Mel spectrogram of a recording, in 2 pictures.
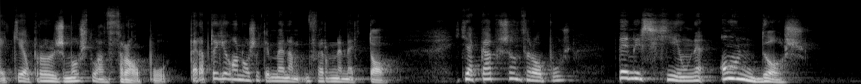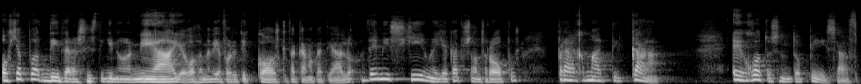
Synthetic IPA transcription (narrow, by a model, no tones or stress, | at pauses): ceo̞pɾo̞ːɾizmo̞st̪uɐnθɾo̞̰pṵpe̞ɾɐpo̞t̪oʝe̞ɣo̞no̞so̞t̪ieme̞nɐmufe̞ɾune̞me̞t̪o̞ | ʝɐkɐpçu̥sɐnθɾo̞pus | ðe̞nisçiune̞o̞nd̪o̞s | o̞çiɐpuɐnd̪iðɾɐsist̪iɲɟino̞niɐeɣo̞θɐimeðiɐfo̞ɾet̪iko̞sceθɐkɐno̞kɐt̪iɐ̰lo̞ðe̞nisçiune̞ʝɐkɐpçu̥sɐnθɾo̞pus | pɾɐɣmɐt̪ikɐ | e̞ɣo̞t̪o̞sinit̪o̞piːsɐ̰ːft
